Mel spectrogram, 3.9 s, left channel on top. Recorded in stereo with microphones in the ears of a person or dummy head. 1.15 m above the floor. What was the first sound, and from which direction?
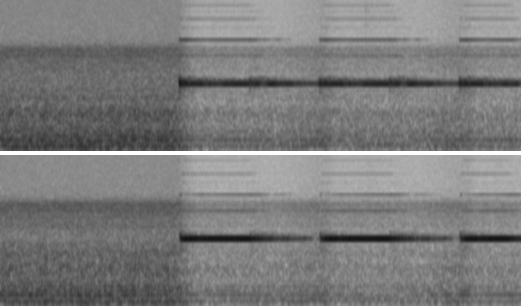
An alarm clock, 65° left (ahead or behind).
